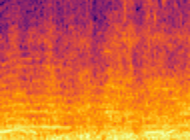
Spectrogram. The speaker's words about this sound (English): Amongst the roar of the crowd at her brother's football game, I became the fly on the wall.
